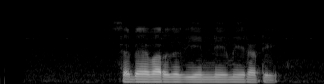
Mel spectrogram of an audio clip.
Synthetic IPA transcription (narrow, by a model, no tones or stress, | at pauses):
sæbæːʋaɾəd̪ət̪ijenːeːmeːɾaʈeː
